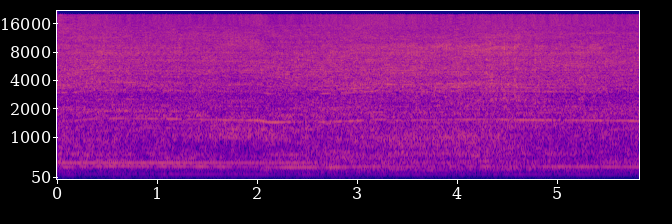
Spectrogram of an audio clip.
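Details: Hoover PowerMax Supreme 850 S3609 1990s canister vacuum, non-original hose, high speed with power brush on: steady motor roar with high even whine holding pitch, no rattles or surging; runs very smooth, not the quietest canister; normal running.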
